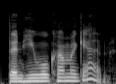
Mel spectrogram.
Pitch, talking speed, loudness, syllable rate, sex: 165 Hz, 260 wpm, -17 LUFS, 6.3 syllables/s, female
